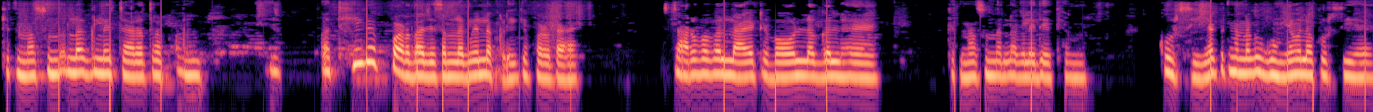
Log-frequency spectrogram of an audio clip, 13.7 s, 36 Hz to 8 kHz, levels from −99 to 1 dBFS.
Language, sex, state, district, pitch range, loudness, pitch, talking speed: Magahi, female, Bihar, Lakhisarai, 195-225 Hz, -17 LUFS, 210 Hz, 150 wpm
